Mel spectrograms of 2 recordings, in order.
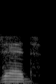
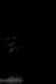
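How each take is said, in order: First: The letter is said the Canadian way, 'zed'. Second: The letter is said the American way, 'zee'.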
